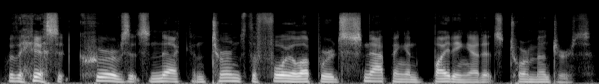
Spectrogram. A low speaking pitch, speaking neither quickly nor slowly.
Yes: low, 125 Hz; average, 180 wpm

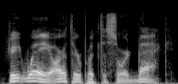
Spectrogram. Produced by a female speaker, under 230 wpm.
No: male; average, 200 wpm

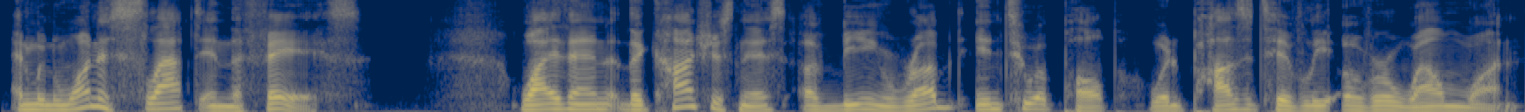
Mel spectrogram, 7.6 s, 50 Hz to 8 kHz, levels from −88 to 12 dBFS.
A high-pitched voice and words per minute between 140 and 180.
No: low, 125 Hz; average, 165 wpm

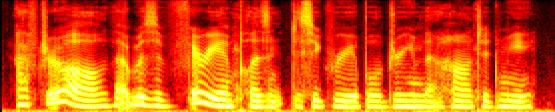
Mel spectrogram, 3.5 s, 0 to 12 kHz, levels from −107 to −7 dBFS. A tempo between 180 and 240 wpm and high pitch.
Yes: fast, 205 wpm; high, 195 Hz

